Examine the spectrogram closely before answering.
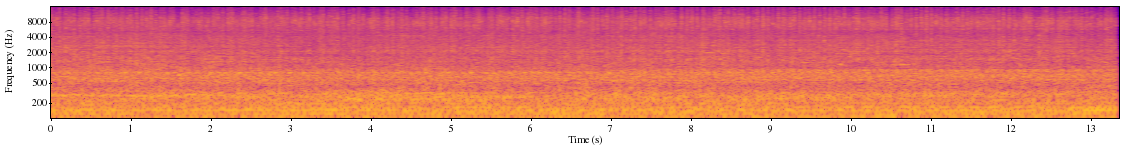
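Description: Big engine of a lifted Chevy S-10 mud truck on tractor tires, idling steadily and loudly with no revving.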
